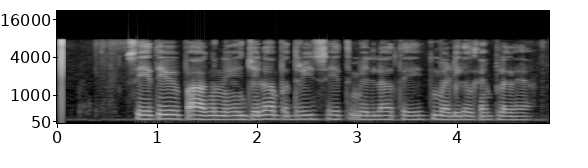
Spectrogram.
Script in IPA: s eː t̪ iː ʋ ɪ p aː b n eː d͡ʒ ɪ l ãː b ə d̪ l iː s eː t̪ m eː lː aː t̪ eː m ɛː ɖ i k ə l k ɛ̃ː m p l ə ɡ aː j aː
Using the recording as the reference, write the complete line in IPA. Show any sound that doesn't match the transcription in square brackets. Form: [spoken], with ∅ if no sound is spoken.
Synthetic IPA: s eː t̪ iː ʋ ɪ p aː [ɡ] n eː d͡ʒ ɪ l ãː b ə d̪ [ɾ] iː s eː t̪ m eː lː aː t̪ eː m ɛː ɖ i k ə l k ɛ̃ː m p l ə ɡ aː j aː

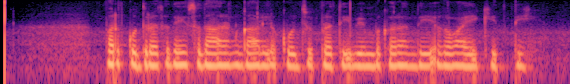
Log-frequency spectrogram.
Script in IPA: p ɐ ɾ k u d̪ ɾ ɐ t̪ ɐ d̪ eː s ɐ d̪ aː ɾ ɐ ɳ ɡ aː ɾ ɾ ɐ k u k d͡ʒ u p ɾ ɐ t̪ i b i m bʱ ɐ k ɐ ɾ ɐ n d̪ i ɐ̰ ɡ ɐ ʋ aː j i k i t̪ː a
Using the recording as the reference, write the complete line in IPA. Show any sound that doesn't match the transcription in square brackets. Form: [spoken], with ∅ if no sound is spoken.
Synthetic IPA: p ɐ ɾ k u d̪ ɾ ɐ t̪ ɐ d̪ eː s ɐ d̪ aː ɾ ɐ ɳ ɡ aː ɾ [l] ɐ k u [∅] d͡ʒ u p ɾ ɐ t̪ i b i m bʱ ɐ k ɐ ɾ ɐ n d̪ i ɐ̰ ɡ ɐ ʋ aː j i k i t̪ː [i]

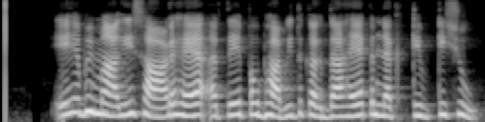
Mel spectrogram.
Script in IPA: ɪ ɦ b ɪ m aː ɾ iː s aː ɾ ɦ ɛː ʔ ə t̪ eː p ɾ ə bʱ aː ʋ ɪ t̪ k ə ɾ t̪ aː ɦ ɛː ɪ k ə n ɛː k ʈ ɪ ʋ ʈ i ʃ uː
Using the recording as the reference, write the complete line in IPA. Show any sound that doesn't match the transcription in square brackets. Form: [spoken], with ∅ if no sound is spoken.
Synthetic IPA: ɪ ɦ b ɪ m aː ɾ iː s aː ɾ ɦ ɛː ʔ ə t̪ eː p ɾ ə bʱ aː ʋ ɪ t̪ k ə ɾ [d̪] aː ɦ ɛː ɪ k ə n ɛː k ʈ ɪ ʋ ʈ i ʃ uː

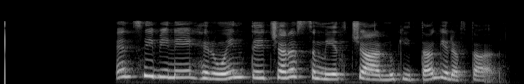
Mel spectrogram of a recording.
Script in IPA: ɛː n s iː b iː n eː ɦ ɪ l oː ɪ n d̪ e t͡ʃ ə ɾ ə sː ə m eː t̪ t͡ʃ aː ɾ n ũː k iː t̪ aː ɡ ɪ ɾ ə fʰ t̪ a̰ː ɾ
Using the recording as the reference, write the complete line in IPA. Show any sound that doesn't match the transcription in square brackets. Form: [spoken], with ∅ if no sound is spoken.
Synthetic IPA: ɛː n s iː b iː n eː ɦ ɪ [ɾ] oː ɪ n [t̪] e t͡ʃ ə ɾ ə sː ə m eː t̪ t͡ʃ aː ɾ n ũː k iː t̪ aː ɡ ɪ ɾ ə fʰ t̪ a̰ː ɾ

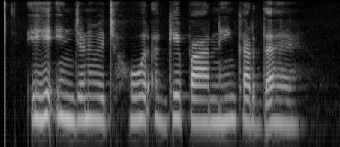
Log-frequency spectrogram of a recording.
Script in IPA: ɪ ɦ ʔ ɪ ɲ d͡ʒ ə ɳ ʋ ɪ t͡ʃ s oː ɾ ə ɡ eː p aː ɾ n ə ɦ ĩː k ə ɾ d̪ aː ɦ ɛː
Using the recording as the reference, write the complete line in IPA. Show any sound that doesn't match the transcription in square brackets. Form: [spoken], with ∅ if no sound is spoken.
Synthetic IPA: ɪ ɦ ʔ ɪ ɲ d͡ʒ ə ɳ ʋ ɪ t͡ʃ [h] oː ɾ ə ɡ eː p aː ɾ n ə ɦ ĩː k ə ɾ d̪ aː ɦ ɛː

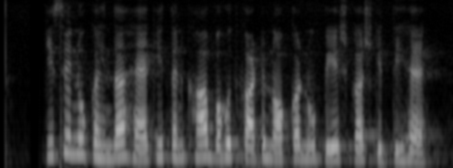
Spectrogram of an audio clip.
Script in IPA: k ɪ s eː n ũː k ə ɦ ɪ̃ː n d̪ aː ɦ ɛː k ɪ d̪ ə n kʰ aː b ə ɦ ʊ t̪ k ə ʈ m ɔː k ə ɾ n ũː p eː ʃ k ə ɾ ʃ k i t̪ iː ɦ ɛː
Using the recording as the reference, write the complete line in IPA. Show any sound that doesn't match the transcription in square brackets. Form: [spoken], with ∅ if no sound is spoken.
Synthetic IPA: k ɪ s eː n ũː k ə ɦ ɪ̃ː n d̪ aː ɦ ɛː k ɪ [t̪] ə n kʰ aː b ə ɦ ʊ t̪ k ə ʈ [n] ɔː k ə ɾ n ũː p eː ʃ k ə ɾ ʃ k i t̪ iː ɦ ɛː

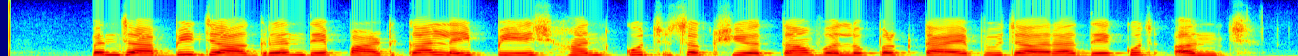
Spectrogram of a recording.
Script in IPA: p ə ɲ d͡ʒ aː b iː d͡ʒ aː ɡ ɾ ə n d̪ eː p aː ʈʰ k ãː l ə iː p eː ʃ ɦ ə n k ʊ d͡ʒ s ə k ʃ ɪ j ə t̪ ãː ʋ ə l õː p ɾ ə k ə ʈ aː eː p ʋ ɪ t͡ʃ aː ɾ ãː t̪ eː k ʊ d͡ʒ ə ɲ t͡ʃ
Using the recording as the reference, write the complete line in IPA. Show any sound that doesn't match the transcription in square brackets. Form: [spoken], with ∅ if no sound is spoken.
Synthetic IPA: p ə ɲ d͡ʒ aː b iː d͡ʒ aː ɡ ɾ ə n d̪ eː p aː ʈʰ k ãː l ə iː p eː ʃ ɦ ə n k ʊ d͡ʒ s ə k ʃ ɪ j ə t̪ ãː ʋ ə l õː p ɾ ə k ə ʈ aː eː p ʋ ɪ t͡ʃ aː ɾ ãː [d̪] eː k ʊ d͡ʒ ə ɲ t͡ʃ

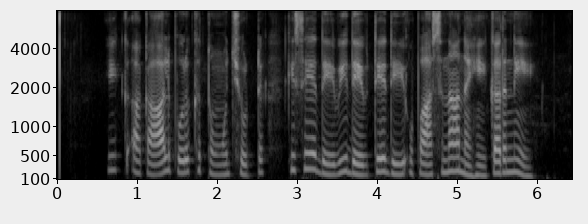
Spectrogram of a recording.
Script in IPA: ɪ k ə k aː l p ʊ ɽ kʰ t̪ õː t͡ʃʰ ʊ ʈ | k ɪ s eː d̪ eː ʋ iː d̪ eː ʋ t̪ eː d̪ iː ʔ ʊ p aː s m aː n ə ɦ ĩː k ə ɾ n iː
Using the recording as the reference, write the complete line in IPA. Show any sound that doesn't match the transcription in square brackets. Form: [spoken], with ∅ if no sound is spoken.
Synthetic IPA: ɪ k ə k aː l p ʊ [ɾ] kʰ t̪ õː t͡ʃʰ ʊ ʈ | k ɪ s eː d̪ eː ʋ iː d̪ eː ʋ t̪ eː d̪ iː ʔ ʊ p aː s [n] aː n ə ɦ ĩː k ə ɾ n iː

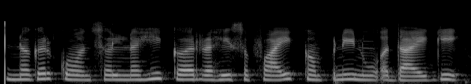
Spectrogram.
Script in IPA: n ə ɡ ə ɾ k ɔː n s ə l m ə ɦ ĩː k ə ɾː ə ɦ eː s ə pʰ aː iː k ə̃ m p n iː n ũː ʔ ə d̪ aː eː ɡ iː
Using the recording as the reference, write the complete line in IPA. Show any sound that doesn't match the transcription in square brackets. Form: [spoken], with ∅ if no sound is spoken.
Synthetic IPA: n ə ɡ ə ɾ k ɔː n s ə l [n] ə ɦ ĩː k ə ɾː ə ɦ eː s ə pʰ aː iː k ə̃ m p n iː n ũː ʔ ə d̪ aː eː ɡ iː

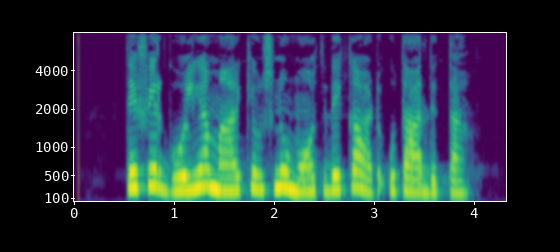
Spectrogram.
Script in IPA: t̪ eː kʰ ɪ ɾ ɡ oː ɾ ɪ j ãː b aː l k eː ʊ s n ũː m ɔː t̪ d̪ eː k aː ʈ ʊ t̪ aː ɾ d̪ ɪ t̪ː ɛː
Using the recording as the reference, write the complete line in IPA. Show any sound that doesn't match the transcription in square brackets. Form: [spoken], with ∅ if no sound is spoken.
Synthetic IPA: t̪ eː [pʰ] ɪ ɾ ɡ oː [l] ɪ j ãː [m] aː [ɾ] k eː ʊ s n ũː m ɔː t̪ d̪ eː k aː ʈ ʊ t̪ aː ɾ d̪ ɪ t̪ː [aː]

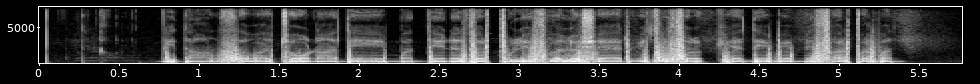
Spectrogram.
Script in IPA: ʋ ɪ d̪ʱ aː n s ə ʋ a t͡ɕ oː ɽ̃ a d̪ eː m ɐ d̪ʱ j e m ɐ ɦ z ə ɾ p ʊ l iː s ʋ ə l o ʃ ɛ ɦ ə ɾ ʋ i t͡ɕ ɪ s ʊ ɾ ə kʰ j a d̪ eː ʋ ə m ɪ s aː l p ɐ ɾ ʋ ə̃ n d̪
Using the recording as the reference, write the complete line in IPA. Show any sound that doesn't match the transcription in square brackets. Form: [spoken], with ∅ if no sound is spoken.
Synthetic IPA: ʋ ɪ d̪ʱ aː n s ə ʋ a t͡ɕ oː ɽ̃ a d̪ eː m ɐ d̪ʱ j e [n] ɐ [∅] z ə ɾ p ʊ l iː s ʋ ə l o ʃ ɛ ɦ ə ɾ ʋ [ɪ] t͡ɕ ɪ s ʊ ɾ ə kʰ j a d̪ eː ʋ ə m ɪ s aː l p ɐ ɾ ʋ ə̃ n d̪

